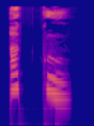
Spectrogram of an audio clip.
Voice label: "ಅಕ್ಕು", Kannada; akku

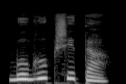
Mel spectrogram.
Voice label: "ಬುಭುಕ್ಷಿತ", kannada

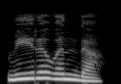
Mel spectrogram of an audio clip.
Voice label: "ವೀರವಂದ", Kannada

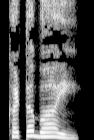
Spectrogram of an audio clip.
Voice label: "ಕಟಬಾಯಿ", Kannada

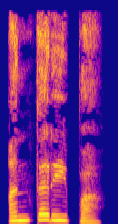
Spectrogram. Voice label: "ಅಂತರೀಪ", Kannada

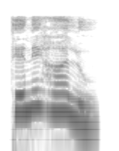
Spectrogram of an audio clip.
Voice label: "ತೆನೆಹುಲ್ಲು", Kannada

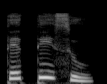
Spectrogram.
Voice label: "ಧೂತಿಸು", Kannada

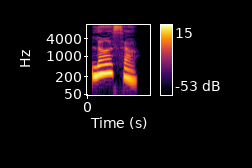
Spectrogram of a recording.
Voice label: "ಲೇಸು", Kannada

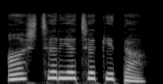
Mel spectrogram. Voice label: "ಆಶ್ಚರ್ಯಚಕಿತ", Kannada

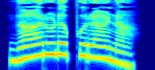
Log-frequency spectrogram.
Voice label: "ಗಾರುಡಪುರಾಣ", kannada

